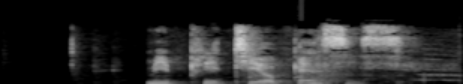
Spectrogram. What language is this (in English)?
Esperanto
